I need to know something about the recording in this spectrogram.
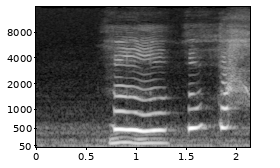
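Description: A man humming along to a melody: one held note of about half a second, then two short notes near the end.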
